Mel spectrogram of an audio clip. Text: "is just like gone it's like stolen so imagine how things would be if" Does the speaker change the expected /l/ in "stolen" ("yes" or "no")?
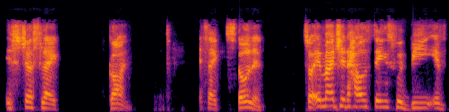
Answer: no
